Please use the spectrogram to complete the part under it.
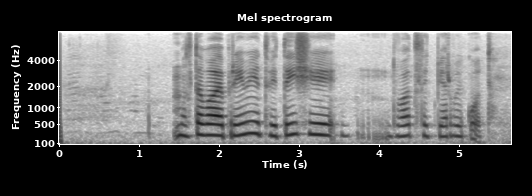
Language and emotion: Russian, neutral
